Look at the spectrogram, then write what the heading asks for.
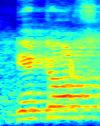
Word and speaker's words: debtors: The debtors, the word is, whenever you write the spelling, DEBTORS, B is silent.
